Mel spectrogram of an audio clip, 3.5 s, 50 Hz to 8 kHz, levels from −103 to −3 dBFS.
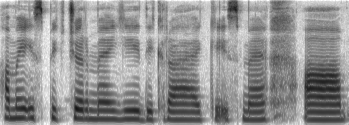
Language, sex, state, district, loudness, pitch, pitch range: Hindi, female, Himachal Pradesh, Shimla, -20 LUFS, 200 Hz, 185-225 Hz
